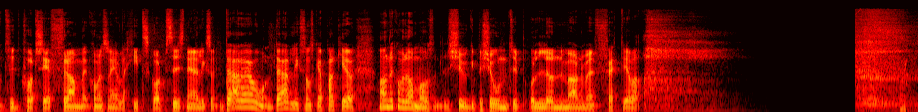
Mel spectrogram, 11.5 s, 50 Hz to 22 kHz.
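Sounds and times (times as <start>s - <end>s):
speech: 0.0s - 8.5s
deep breathing: 4.4s - 4.8s, 8.0s - 9.6s, 10.7s - 11.4s.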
